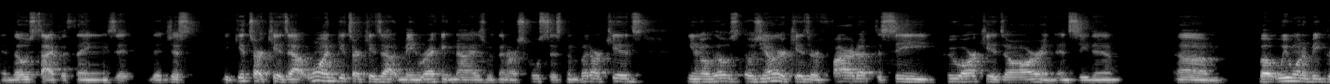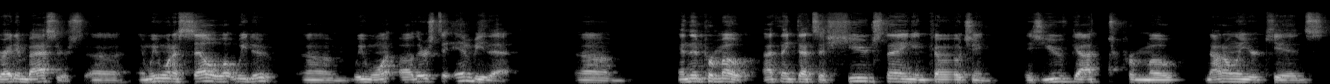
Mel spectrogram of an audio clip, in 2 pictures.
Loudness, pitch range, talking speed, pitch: -24 LUFS, 105-130 Hz, 210 wpm, 115 Hz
